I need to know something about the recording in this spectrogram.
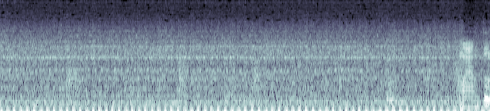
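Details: Honda Vario scooter started after repairing a jammed kick starter, fully reassembled: even putter of about four beats a second, steady with no clatter or misses; starts and idles cleanly.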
